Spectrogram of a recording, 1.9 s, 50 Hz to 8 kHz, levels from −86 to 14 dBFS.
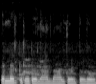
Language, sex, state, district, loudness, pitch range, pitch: Rajasthani, female, Rajasthan, Churu, -20 LUFS, 180-195 Hz, 185 Hz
